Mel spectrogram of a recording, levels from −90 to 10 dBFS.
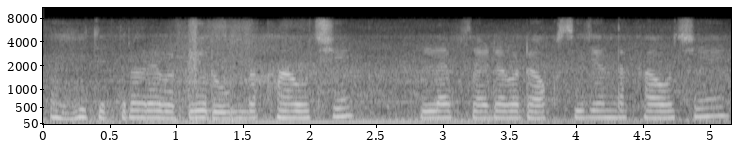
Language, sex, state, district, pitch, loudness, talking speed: Odia, female, Odisha, Khordha, 190 Hz, -15 LUFS, 125 wpm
